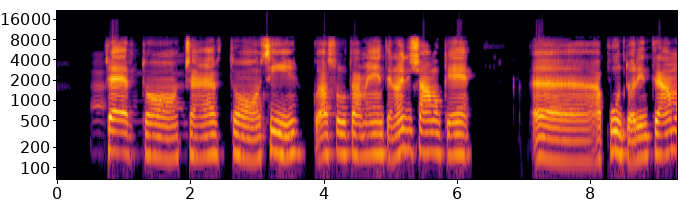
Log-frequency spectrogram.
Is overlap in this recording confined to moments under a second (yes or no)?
no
